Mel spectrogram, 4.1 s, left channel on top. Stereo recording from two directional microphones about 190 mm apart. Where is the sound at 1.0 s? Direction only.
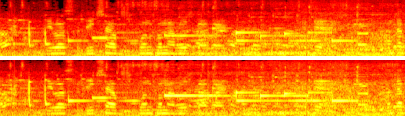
10° left (ahead or behind).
